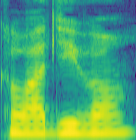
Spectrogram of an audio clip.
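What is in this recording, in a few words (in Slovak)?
"kladivo", Slovak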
